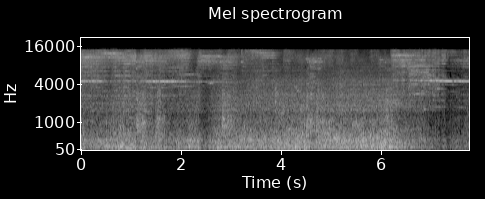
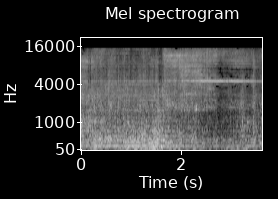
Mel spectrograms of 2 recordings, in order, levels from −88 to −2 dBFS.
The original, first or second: first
